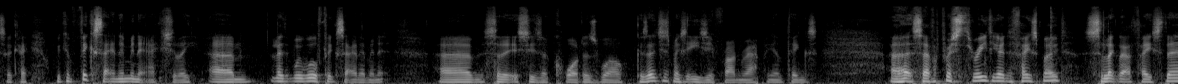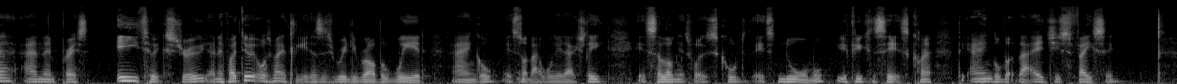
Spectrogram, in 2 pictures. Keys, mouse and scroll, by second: 1.5 middle click, 8.6 middle click, 9.6 3, 10.6 click, 11.4 scroll down 1, 11.7 middle click, 13.0 e.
